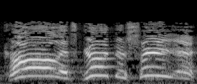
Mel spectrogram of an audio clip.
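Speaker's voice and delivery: high, loud, drawn-out welcome; hollered greeting. Retold or imitated. Preacher meeting the man home from hospital, hollering. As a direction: call it out big across the yard.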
